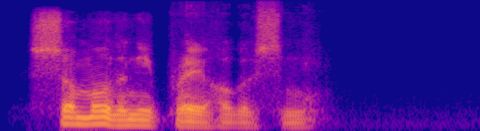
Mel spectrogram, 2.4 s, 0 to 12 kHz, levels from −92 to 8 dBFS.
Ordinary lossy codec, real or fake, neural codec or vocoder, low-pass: Opus, 16 kbps; fake; codec, 16 kHz in and 24 kHz out, 0.4 kbps, LongCat-Audio-Codec, two codebook decoder; 10.8 kHz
